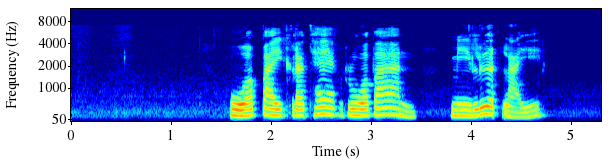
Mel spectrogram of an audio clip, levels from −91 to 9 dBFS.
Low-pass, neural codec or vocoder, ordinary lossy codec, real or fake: 7.2 kHz; none; none; real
